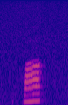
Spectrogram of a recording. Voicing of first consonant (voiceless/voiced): voiceless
